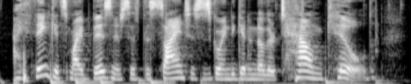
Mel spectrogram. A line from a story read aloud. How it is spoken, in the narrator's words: said sharply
